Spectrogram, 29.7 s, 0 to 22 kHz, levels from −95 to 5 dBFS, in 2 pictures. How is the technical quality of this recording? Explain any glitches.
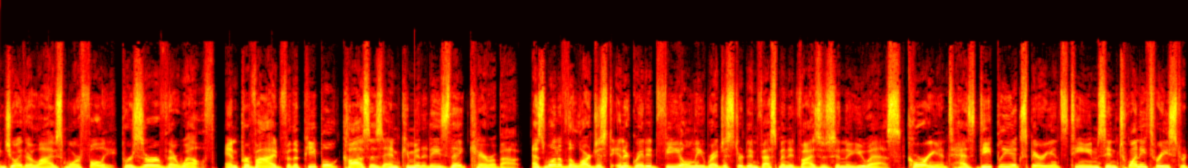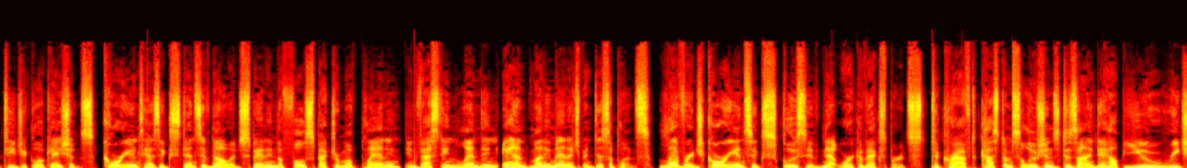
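The recording has three DC steps, sudden shifts in the waveform's zero line. They occur at 5.18 s, between "the people causes and" and "they care about"; at 20.03 s, between "spectrum of planning planning" and "lending and money management"; and at 26.50 s, between "exclusive network of experts" and "to craft custom solutions". Each offset jumps by about -10 to -11 dBFS and then drains away through a 5 Hz high-pass. Each step is heard as a brief low thump while the speech continues unaffected.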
